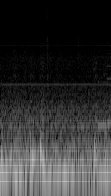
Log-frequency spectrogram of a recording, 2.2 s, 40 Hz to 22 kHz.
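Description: Low, steady rumble of a 383-series Shinano limited-express electric train rolling slowly out of the station, heard from inside the passenger cabin, with a faint click or two from the wheels on the rails.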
